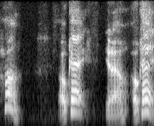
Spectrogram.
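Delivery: high-pitched dawning realization. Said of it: "where I go".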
